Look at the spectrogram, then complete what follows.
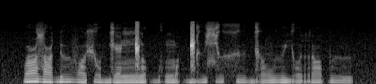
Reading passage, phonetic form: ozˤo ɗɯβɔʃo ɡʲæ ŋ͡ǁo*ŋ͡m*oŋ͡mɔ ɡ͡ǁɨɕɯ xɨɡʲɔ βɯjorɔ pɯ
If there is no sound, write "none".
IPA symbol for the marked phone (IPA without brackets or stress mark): ɡ͡b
